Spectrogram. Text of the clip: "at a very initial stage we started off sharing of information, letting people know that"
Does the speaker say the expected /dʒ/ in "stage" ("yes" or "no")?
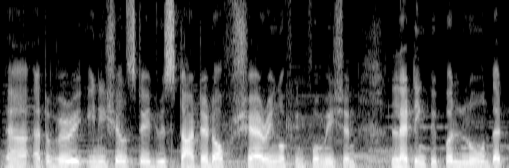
yes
